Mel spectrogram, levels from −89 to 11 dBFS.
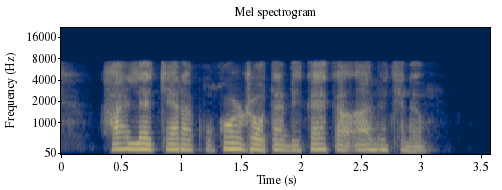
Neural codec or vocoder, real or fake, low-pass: codec, 24 kHz, 0.9 kbps, WavTokenizer, small release; fake; 7.2 kHz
